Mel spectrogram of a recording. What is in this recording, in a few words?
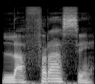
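phrase, Spanish, male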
